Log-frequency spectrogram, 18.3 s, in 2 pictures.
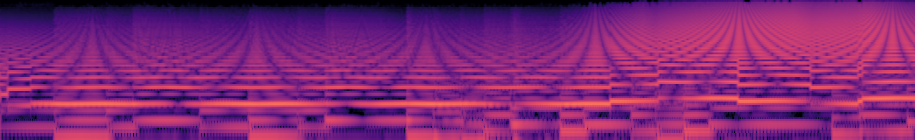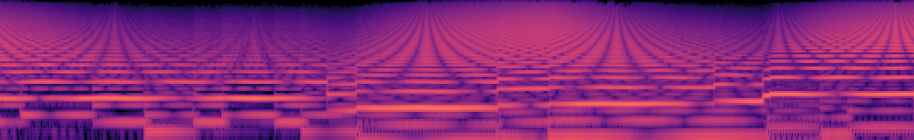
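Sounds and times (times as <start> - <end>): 
analog synthesizer sawtooth solo: 0.0 - 18.2.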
